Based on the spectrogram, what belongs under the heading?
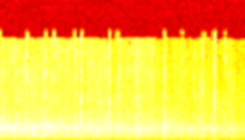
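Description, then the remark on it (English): An audience claps together in a dense, steady patter of many hands, bright and moderately loud, with no voices standing out above the applause. “You feel like you want to clap.”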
